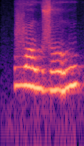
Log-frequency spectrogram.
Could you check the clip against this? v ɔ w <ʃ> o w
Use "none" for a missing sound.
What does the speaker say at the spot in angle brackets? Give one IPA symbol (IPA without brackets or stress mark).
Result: z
